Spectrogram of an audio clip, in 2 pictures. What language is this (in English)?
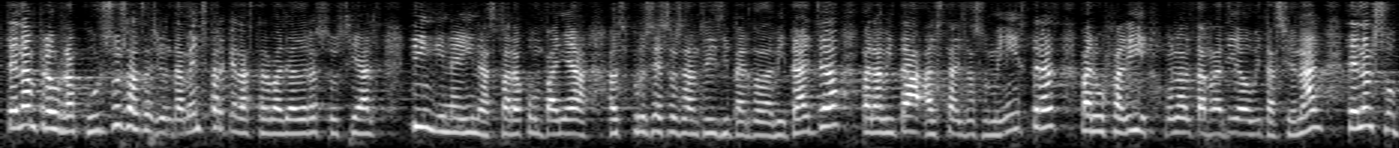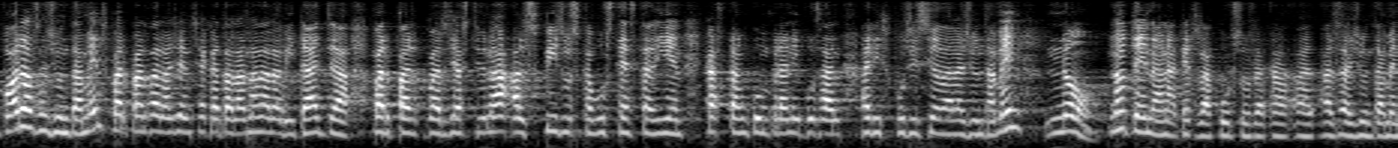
Catalan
